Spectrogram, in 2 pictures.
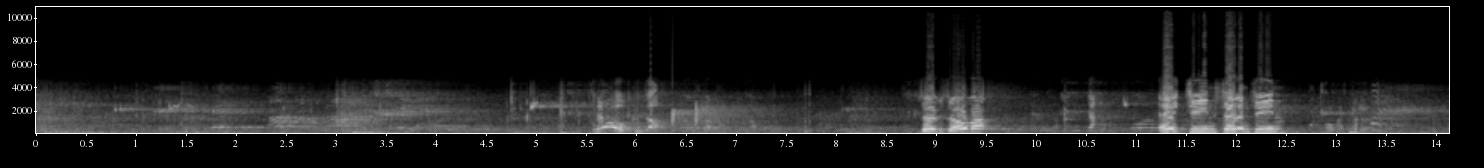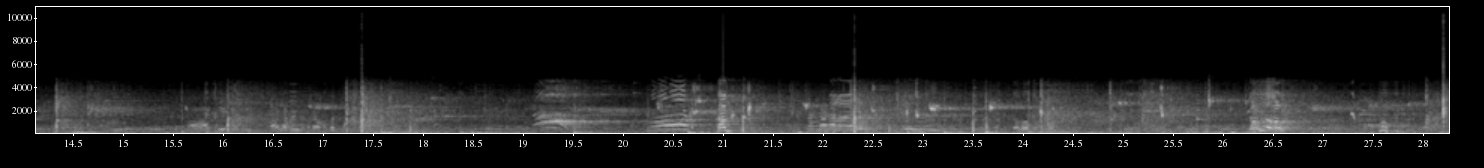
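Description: Badminton rackets strike a shuttlecock with sharp pops.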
